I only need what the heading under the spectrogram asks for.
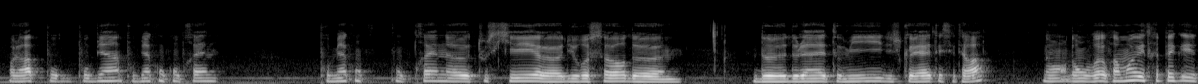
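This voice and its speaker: A man's voice: a little high, mellow, clean tone, lo-fi sound. A man ranking his favourite fitness channels in a casual vlog, hesitant and full of fillers and restarts.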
